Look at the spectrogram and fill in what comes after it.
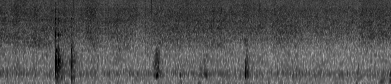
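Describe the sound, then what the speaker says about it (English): Pork butt sears in hot achiote oil, giving a loud, steady sizzle and hiss from the pan with a few scraping stirs and clinks, close and continuous with no talking. "All right, we're gonna throw our pork butt in."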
